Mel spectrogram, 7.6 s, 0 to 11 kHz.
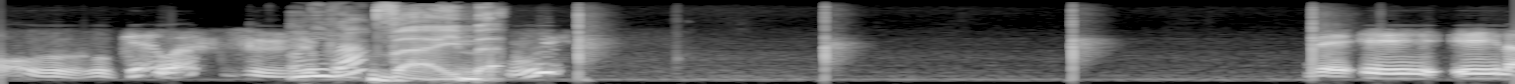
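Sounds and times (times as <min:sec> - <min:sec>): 
speech: 0:00.1 - 0:03.1, 0:06.6 - 0:07.5
faint low hum: 0:01.5 - 0:07.5
sharp crisp hand claps keeping a slow beat: 0:04.1 - 0:04.4, 0:05.3 - 0:05.6.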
